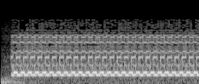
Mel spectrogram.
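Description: A telephone rings for a listener call-in, with a steady, loud electronic ring tone that starts almost at once and holds evenly to the end, with no other sound.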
